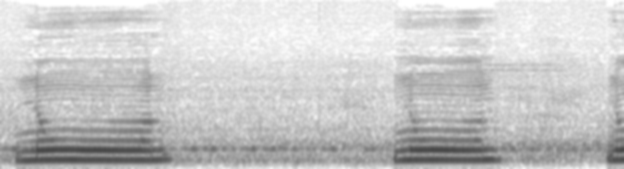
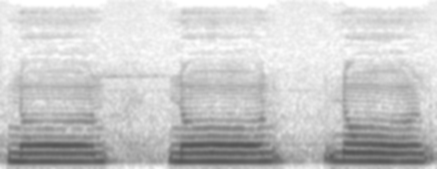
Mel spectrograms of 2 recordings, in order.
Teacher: सामने के ऊपर के एक नुकीले दांत से लेके दूसरे नुकीले दांत के मसूड़ों से लगाना है मसूड़ों को। फिर नून अदा होता है।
